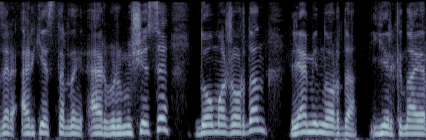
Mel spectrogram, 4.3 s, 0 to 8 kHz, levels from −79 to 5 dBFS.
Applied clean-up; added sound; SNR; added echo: neural mask model Resemble Enhance denoiser.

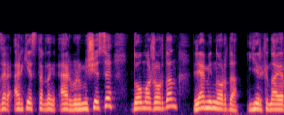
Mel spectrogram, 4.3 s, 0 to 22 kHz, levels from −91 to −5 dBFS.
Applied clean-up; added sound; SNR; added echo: neural mask model DeepFilterNet 3.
